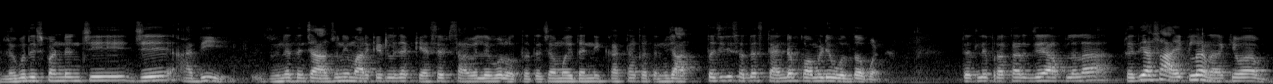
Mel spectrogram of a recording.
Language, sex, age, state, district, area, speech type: Marathi, male, 18-30, Maharashtra, Raigad, rural, spontaneous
